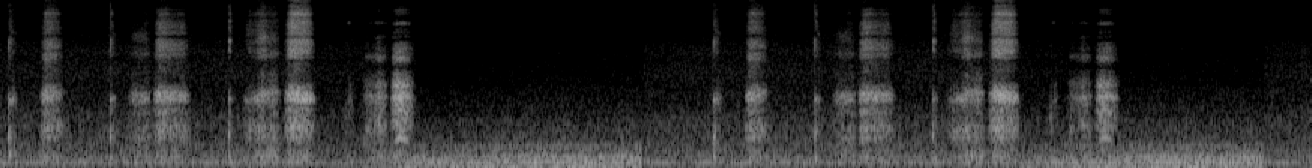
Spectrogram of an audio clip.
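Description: A girl's voice gasping and panting in short, breathy breaths, one run in the first few seconds and another after a pause of about three seconds.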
